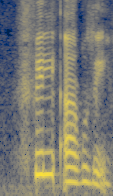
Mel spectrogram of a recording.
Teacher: فا زیر یا فی، یہاں جزم کی علامت نہیں ہے لیکن یہ یا مدہ ہی ہے، چونکہ آگے اس کے بعد بھی حرف ساکن ہے، لہٰذا اس کو ملا کے پڑھنے میں مد اصلی نہیں ہوگی۔ یہاں حرف مدہ موجود تو ہے، لکھنے میں آ رہا ہے لیکن پڑھنے میں نہیں آ رہا۔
